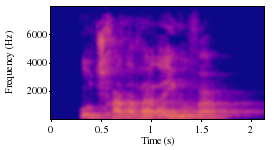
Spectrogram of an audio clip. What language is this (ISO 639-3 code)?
kab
